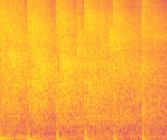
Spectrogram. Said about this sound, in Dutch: Nou, laten we de vaders even een applaus geven, want het is vaderdag.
